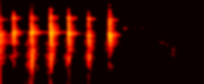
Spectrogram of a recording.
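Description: Light clicking at a computer: a quick, even run of about seven small clicks that stops a little over a second in.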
